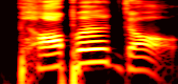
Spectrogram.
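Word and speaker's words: Papadol: that today on Instagram someone asked how to pronounce my last name I was like oh yeah that actually makes sense papad papa papa doll Papa doll it looks so much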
